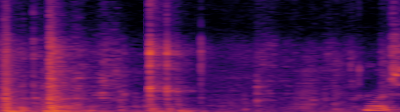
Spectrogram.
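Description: Hard plastic clicks and a light clatter as a handheld paper tab punch is picked up from among craft tools on a table, a few sharp clicks within the first second.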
